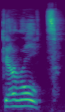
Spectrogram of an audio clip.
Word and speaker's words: Geralt: the man's name correctly it's geralt there's no d there i'm gonna be like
